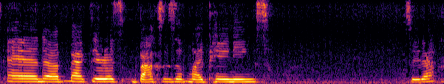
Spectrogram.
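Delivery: ordinary talk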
